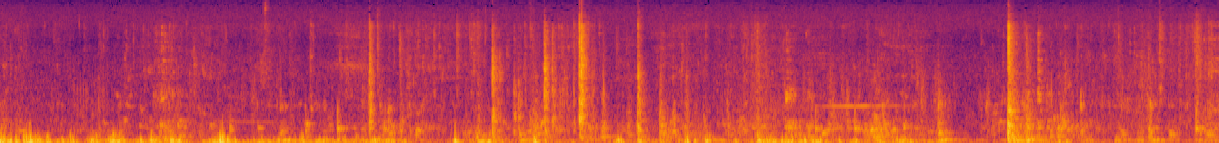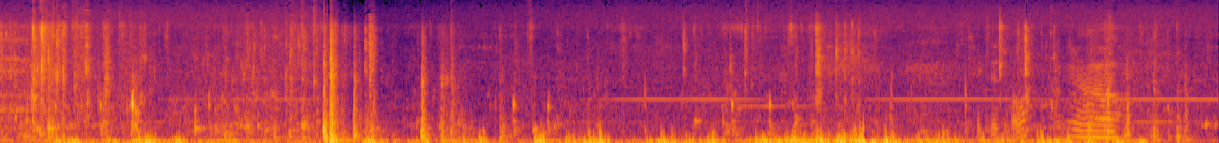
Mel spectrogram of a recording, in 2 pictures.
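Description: Wind rumbling on the microphone and water against a small boat's hull, with scattered knocks and clatter on deck as a fish is reeled in, landed and handled. A faint steady high tone comes in for the last few seconds.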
